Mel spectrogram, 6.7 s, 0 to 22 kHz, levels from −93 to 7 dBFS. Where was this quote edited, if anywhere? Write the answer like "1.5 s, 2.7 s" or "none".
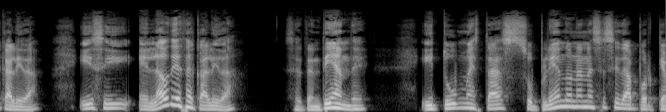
none

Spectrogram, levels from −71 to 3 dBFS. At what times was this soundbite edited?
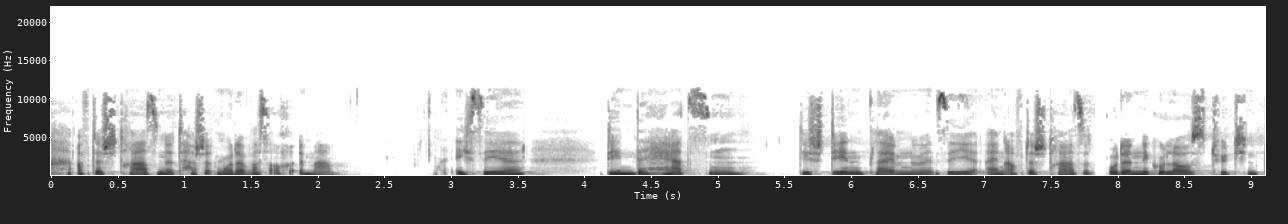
1.2 s, 6.6 s, 7.1 s, 7.8 s

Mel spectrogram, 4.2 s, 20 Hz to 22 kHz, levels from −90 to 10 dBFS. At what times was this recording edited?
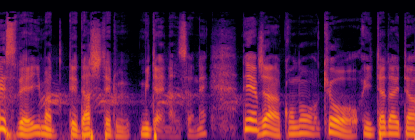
2.6 s

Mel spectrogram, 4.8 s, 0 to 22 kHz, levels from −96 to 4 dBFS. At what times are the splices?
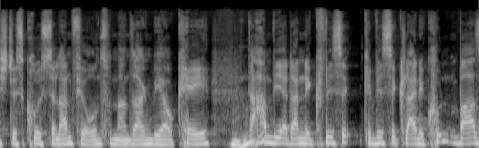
none

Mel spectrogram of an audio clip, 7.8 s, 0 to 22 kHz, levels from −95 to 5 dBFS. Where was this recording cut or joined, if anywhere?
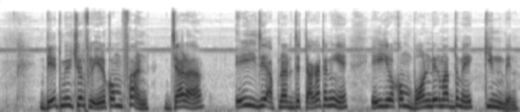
1.3 s

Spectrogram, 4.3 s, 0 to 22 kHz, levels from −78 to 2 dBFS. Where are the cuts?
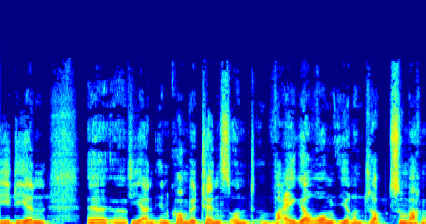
1.3 s

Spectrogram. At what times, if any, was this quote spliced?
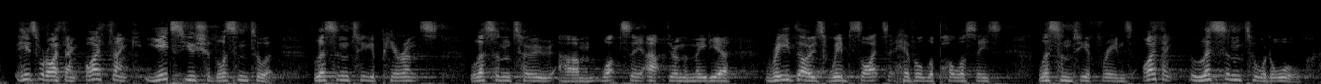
none

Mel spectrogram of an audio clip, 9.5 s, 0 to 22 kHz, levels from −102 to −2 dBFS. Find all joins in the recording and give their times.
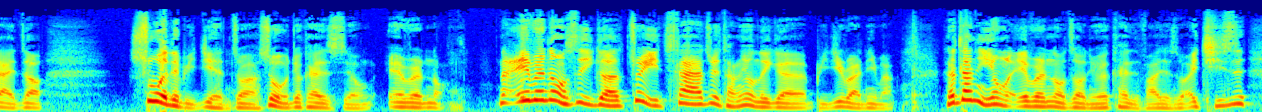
none

